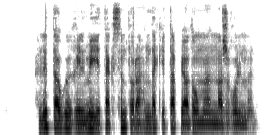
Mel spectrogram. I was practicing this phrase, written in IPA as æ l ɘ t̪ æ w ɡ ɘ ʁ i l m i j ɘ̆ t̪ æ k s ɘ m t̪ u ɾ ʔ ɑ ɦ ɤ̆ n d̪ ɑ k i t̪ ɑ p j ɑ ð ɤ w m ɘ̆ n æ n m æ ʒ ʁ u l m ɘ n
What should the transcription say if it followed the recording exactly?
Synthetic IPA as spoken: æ l ɘ t̪ æ w ɡ ɘ ʁ i l m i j ɘ̆ t̪ æ k s ɘ m t̪ u ɾ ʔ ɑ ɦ ɤ̆ n d̪ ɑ k i t̪ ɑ p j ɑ ð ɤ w m ɘ̆ n æ n m æ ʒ ʁ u l m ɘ n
